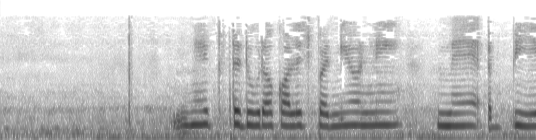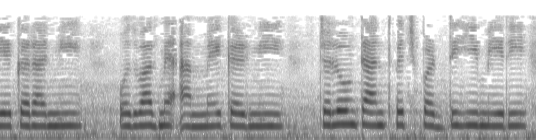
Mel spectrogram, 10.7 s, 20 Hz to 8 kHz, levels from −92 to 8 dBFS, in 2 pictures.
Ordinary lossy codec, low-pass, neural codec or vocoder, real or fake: MP3, 24 kbps; 7.2 kHz; codec, 24 kHz, 1.2 kbps, DualCodec; fake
